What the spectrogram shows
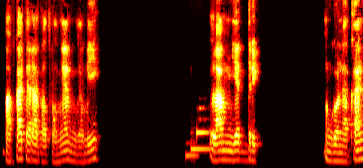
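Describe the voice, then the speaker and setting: Bright-voiced Indonesian grammar teacher. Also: male voice, medium pitch. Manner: slow, deliberate, spells out forms and examples. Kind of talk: classroom lesson explaining grammar.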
